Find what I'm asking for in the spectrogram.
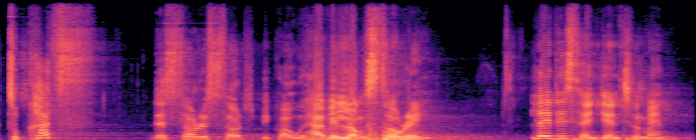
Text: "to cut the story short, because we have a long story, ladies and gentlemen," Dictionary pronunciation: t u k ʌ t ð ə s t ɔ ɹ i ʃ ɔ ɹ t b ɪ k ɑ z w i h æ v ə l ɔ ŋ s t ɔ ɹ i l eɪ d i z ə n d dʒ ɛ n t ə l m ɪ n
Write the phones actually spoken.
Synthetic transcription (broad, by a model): t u k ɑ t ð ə s t ɔ ɹ i s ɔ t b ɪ k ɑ s w i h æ v ə l ɔ ŋ s t ɔ ɹ i l eɪ d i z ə n dʒ ɛ n t l m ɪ n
